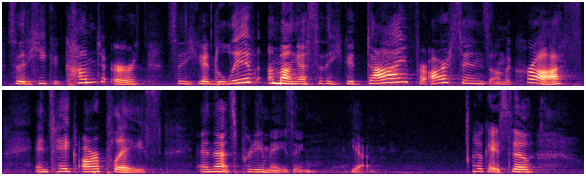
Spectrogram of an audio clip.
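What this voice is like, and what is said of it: Out of breath, excited speech. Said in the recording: “I'm going to take a deep breath. ... I got out of breath there. I was excited”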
